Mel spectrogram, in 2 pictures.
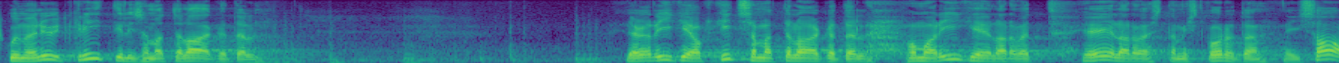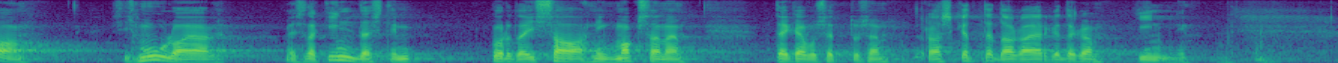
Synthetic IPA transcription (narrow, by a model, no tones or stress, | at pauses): kujme̞nyːd̪̥kriːt̪ːˑilise̞mɑt̪ːˑe̞lɑeɡ̥ɑd̪̥e̞l | jɑɾiːɡ̥ijɑkskit̪sɑmɑt̪ːˑe̞lɑeɡ̥ɑd̪̥e̞lo̞mɑɾiːɡ̥ie̞ːlɑrve̞t̪ːˑjɑe̞ːlɑrve̞st̪ɑmist̪̚ko̞rd̪̥ɑe̞jsɑː | sismuːlɑjɑl | me̞se̞d̪̥ɑkind̪lɑst̪i | ko̞rd̪̥ɑejsɑːniŋɡ̥mɑksɑme̞t̪e̞ɡ̥e̞vuset̪ːˑuse̞rʔɑske̞t̪ːˑe̞t̪ɑɡ̥ɑjæɾɡ̥ed̪e̞ɡ̥ɑkinːi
